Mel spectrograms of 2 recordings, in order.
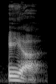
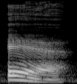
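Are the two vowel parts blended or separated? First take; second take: separated; blended. First: The two vowel parts are clearly separated. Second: The two vowel parts blend together smoothly. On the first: The speaker calls it wrong. "when I do it the wrong way, there seems to be a strong division between the two parts" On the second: The speaker calls it right. "When I do it the right way, the two parts blend together smoothly"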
